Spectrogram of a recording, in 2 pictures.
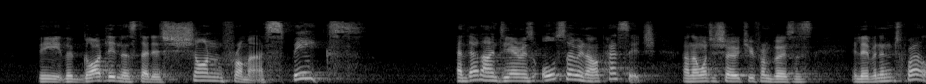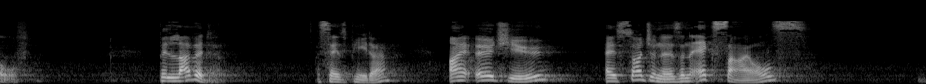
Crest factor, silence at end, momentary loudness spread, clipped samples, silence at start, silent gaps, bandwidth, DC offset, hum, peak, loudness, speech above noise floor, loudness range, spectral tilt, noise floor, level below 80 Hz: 20 dB; 1.2 s; 13 LU; under 0.1%; 0.4 s; none; 8 kHz; under 0.1%; none; -6 dBFS; -25 LUFS; 38 dB; 4 LU; -5 dB/octave; -63 dBFS; -74 dBFS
